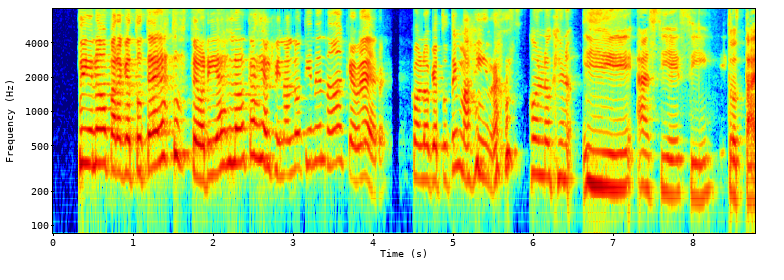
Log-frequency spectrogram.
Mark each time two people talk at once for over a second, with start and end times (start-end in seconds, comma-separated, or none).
none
